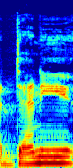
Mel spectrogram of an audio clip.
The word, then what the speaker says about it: Denis: How do you pronounce the director's name? Is it Dennis or Denny? Yeah, Denis Villeneuve.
